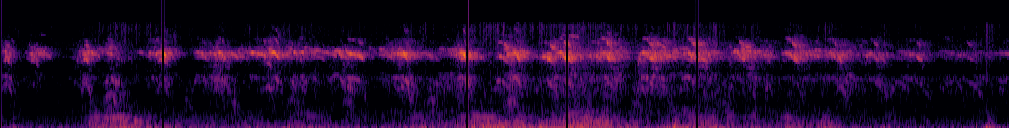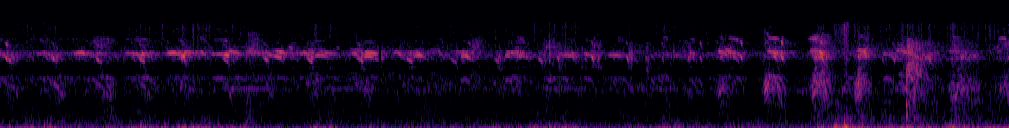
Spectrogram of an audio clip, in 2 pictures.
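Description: A flock of birds calling: many short, high-pitched calls overlapping in a continuous chatter, busiest in the first half and thinning later. Bursts of low rumble come in about a second in, again a few seconds later, and near the end.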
